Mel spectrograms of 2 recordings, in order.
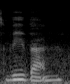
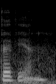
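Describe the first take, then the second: First: The name is pronounced with Spanish sounds. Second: The name is pronounced with English sounds. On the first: "If you pronounce it in the Spanish interpretation" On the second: "in English, it's just Vivian"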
